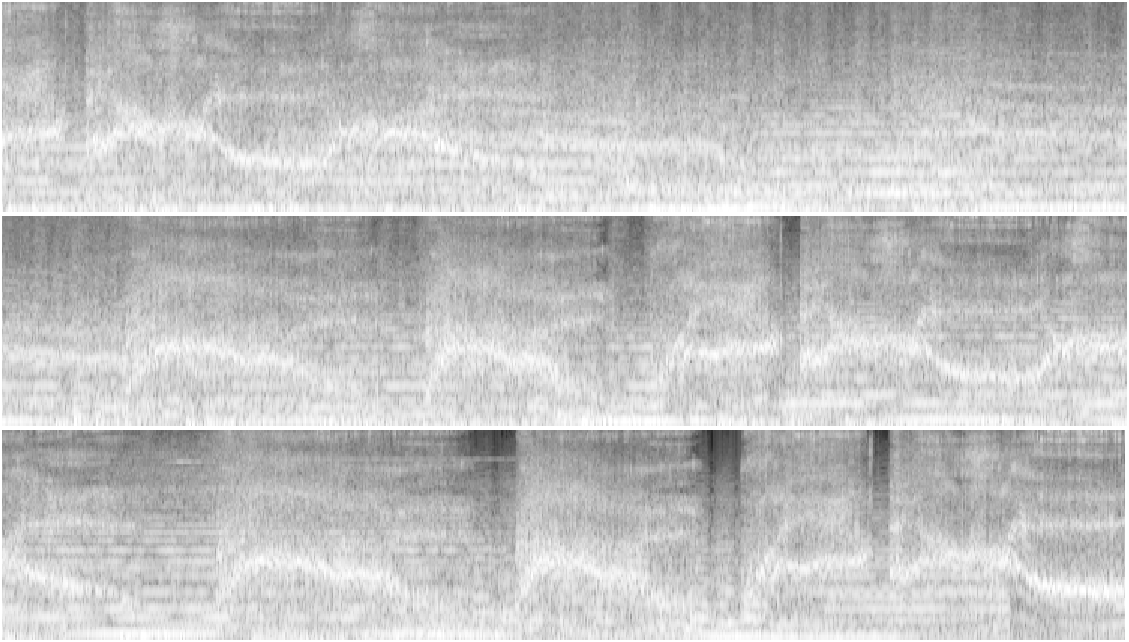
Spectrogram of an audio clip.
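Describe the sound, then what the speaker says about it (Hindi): A horde of zombies screams and yells together in a dense, loud, continuous chorus of overlapping howls and rising wails that never lets up. "उस ज़ॉम्बी के चिल्लाने के तुरंत बाद ही काफी सारे ज़ॉम्बी के चीखने चिल्लाने की आवाजें आने लगती है"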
